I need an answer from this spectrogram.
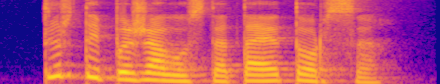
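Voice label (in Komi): тыртӧй пӧжалуйста тайӧторсӧ, Komi, female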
